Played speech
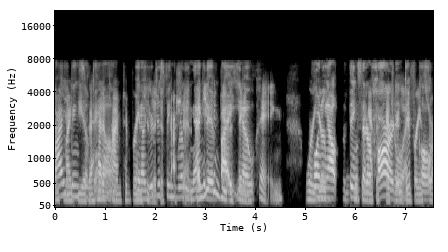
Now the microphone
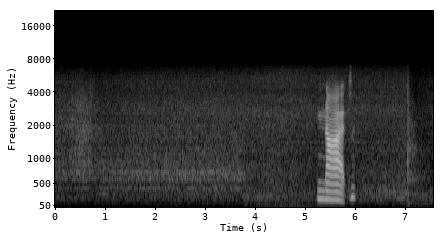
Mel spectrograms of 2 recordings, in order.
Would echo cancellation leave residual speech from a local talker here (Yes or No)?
Yes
